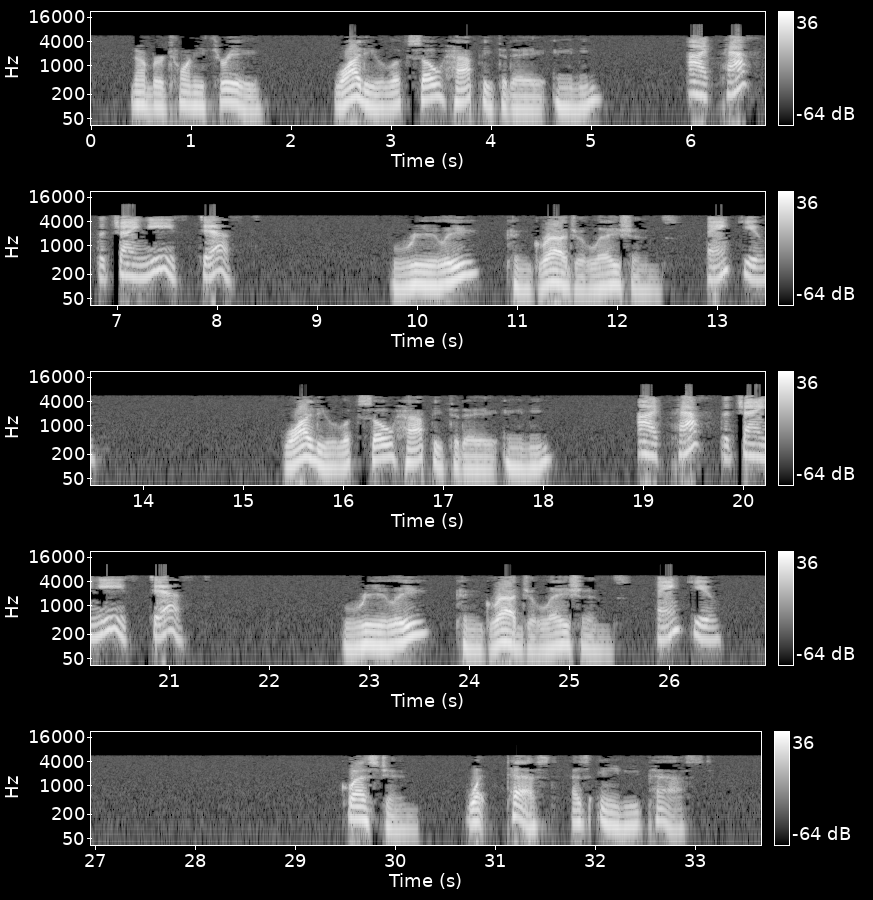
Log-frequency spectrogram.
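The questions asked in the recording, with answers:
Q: What test has Amy passed?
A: The Chinese test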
